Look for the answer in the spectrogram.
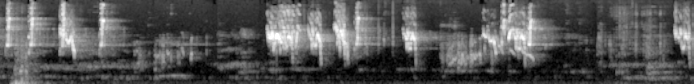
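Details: Budgie in a cheerful mood chattering: quick clicks, then loud rasping squawks and warbled chirps in uneven bursts, with a soft thud at the start.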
